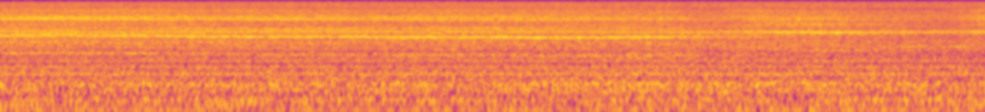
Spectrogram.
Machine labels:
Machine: pump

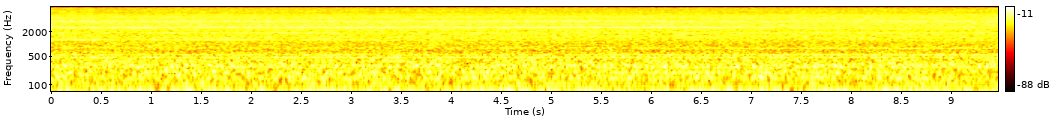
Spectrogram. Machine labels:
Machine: pump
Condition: abnormal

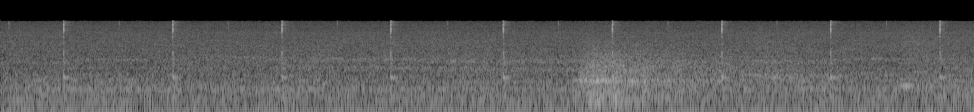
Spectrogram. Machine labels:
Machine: valve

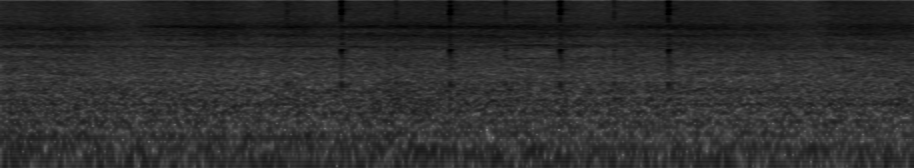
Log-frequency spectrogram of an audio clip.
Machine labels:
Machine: valve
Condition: normal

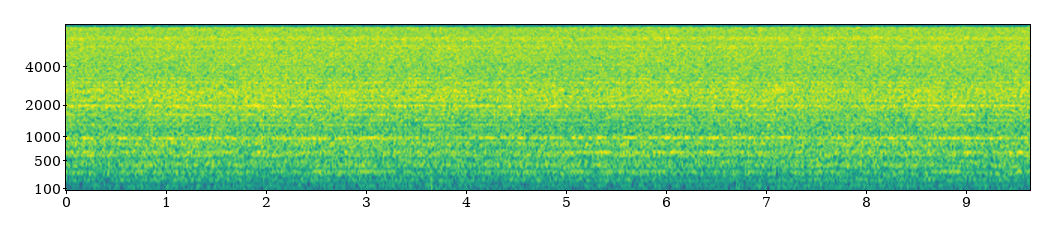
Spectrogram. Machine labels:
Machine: fan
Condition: normal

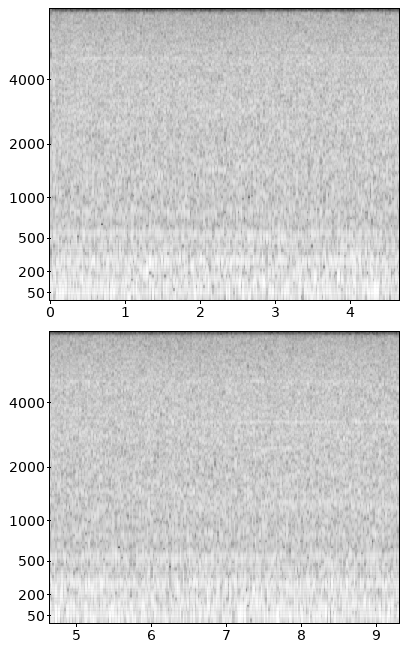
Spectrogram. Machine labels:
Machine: slide rail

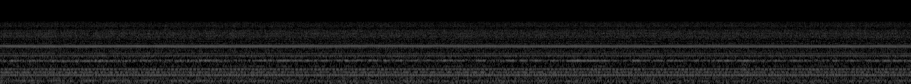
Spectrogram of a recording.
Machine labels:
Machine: pump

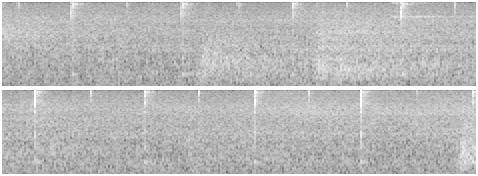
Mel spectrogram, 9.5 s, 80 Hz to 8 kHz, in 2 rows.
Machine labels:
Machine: valve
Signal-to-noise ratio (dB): -6 dB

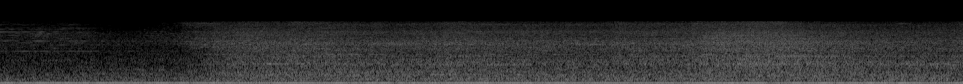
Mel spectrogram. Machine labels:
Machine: fan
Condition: abnormal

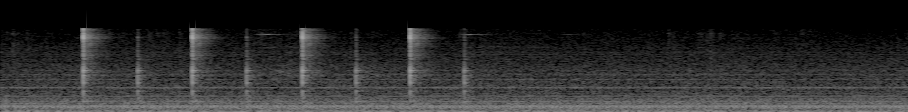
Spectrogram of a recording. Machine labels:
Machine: valve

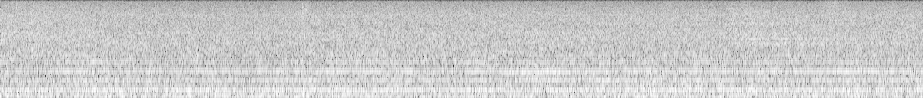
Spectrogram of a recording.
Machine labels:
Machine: fan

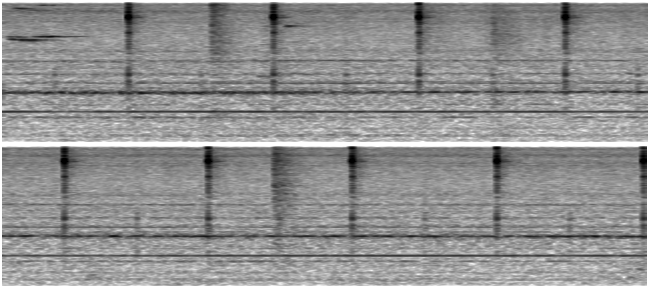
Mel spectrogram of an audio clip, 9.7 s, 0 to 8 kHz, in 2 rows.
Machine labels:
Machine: valve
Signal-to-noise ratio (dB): -6 dB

